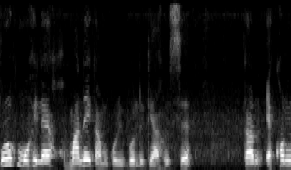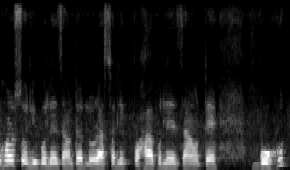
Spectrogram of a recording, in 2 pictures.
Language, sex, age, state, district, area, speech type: Assamese, female, 60+, Assam, Darrang, rural, spontaneous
